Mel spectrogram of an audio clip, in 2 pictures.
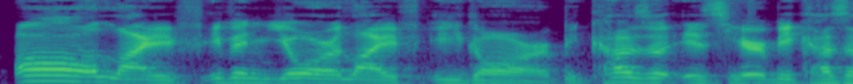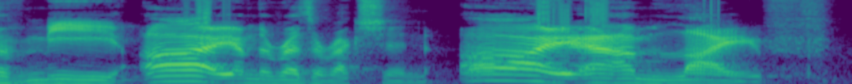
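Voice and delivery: loud megalomaniac rant; Doctor Frankenstein. Acted. Doctor claims all life before Igor, booming and grandiose. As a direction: build to a huge, drawn-out final proclamation. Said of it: "starting with Doctor Frankenstein".

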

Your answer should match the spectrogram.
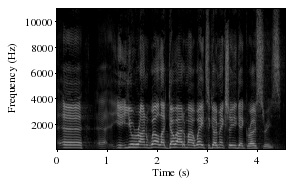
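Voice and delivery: usual speaking voice

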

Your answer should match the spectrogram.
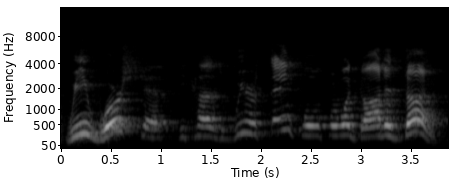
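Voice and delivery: high, loud, fervent preaching; full-force preaching. Acted. Pastor urges congregation toward praise, fervent preaching. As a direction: rise up and preach it.

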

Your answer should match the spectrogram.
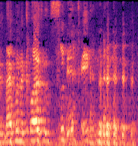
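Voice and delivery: laughing through the words. Real, not acted. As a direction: say it while laughing. Laughing at punchline.

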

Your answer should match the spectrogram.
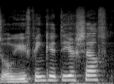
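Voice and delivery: high, cheeky pensioner tease; teasing old woman. Retold or imitated. Old woman teasing the visitor about his tummy: high cheeky voice. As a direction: needle him about his weight, sing-song. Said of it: "she goes".

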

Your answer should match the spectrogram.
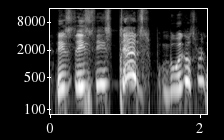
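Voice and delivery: mock a horrified pastor's squeaky alarm; freaked-out pastor. Pastor appealing to the healer, freaked out. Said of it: "The pastor was freaked out".

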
